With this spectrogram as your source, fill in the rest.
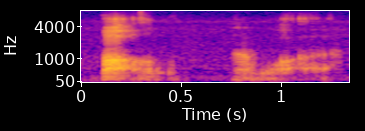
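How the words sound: The t sounds are left out entirely. "British people would say ... Or you completely omit the T's"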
